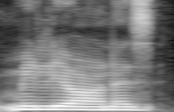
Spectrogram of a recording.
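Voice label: "miliones" Sardinian, female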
